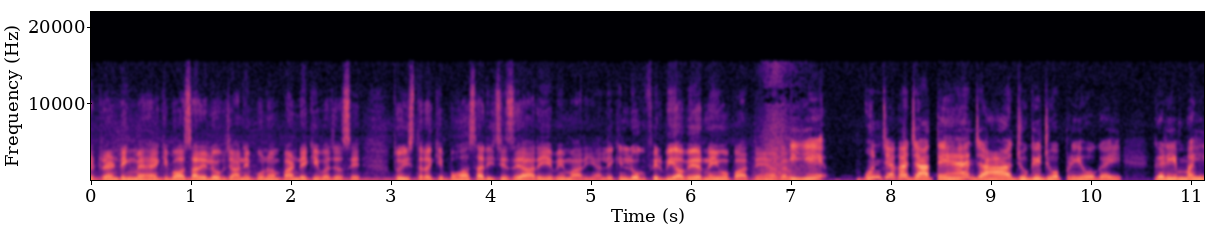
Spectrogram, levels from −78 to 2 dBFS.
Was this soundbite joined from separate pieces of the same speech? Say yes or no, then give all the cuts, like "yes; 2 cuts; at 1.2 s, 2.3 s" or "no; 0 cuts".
yes; 1 cut; at 7.0 s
